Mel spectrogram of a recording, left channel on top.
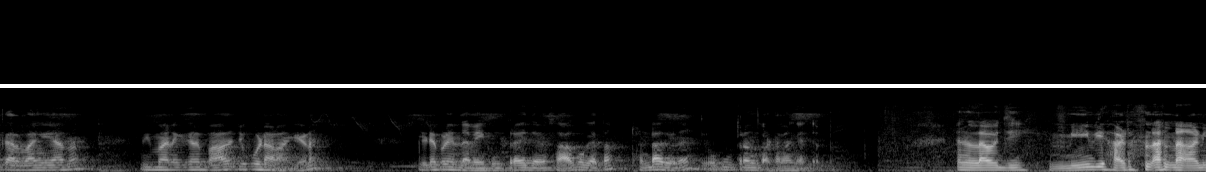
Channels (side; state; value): left; silent; digital silence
